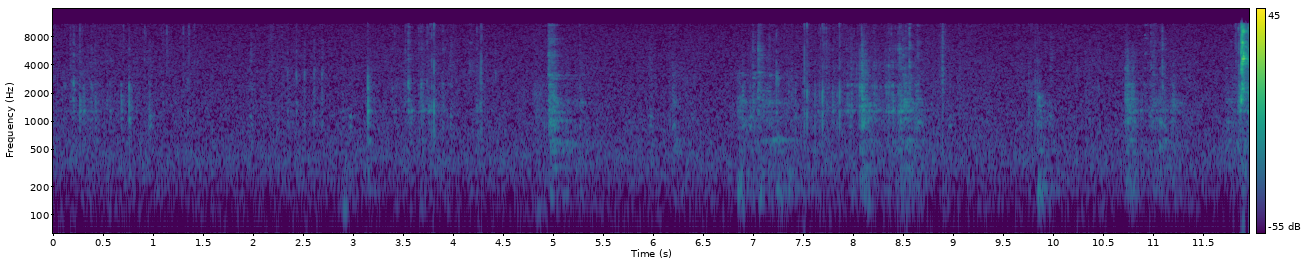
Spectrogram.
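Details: Faint, scattered ticking and scratching clicks in a quiet room, with no clear animal call.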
